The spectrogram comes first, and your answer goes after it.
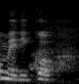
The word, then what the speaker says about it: médico: Ahora, si yo digo médico, medico, medicó, ¿tienen el mismo significado? No, cambia según el acento.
